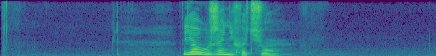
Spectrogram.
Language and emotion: Russian, sad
